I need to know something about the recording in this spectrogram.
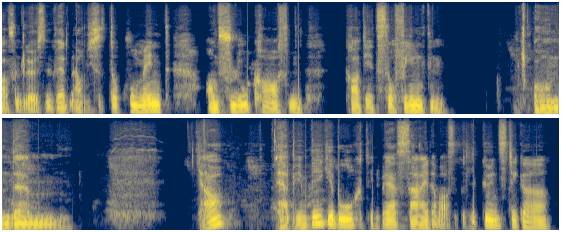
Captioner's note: snort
